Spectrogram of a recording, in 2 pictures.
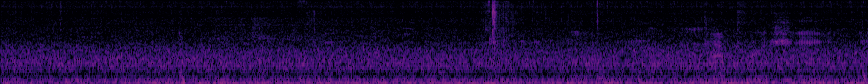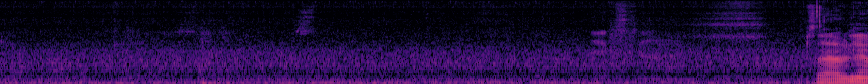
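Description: Men talk quietly at a distance outdoors.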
